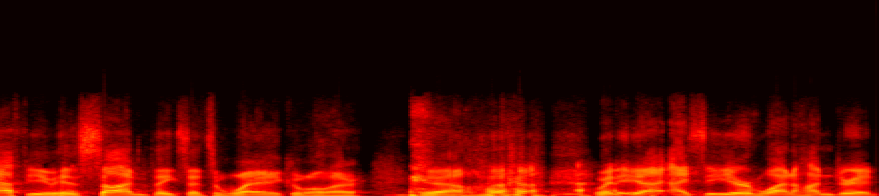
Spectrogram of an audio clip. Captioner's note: laughs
